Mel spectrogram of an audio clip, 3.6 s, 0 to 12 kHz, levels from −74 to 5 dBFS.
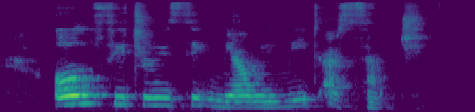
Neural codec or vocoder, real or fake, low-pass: autoencoder, 48 kHz, 128 numbers a frame, DAC-VAE, trained on Japanese speech; fake; 10.8 kHz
